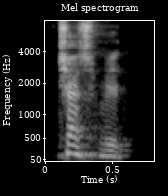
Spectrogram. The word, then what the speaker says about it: transmit: The word transmit. Yeah, transmit. And for this word, you need to stress the second syllable. Mid, right? Mid, transmit.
